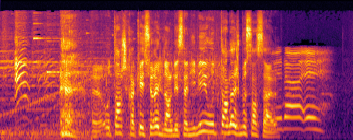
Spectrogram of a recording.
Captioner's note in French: raclement de gorge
